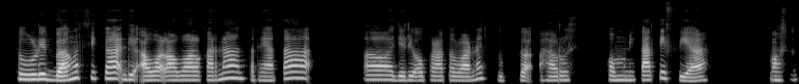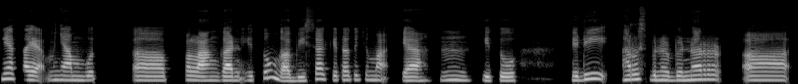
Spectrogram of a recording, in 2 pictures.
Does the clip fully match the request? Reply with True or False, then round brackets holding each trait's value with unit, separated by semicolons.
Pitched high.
True (200 Hz)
